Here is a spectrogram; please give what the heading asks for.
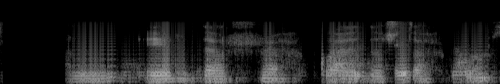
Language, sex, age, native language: Icelandic, female, 12, Icelandic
